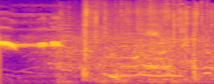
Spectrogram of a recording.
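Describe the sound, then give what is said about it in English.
A dense collage of sports sounds layered together for a Sling TV advertisement: a high squeal at the start, then a sharp crack followed by overlapping crowd noise, squeaks and scraping, all loud and busy, mixing football pads colliding, basketball shoe squeaks, a bat cracking on a home run and skates on ice. “That's the sound of all the sports you love, all at once.”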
